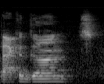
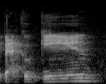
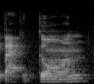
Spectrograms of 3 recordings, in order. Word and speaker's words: Bakugan: wrong, and I say Bakugan, which actually has O when you think about it. The way I follow how the show pronounces it.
